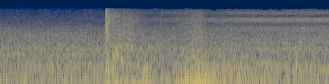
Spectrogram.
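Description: A sharp whoosh rings out as a figure leaps up to a roof.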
